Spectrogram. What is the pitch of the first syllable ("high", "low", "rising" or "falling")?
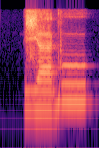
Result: low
